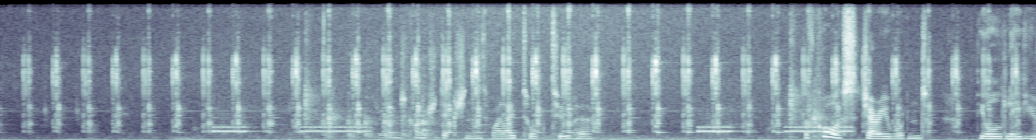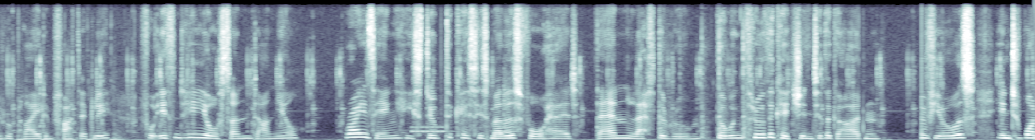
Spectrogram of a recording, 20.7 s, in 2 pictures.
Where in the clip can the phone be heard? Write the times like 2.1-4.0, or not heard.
2.1-3.8, 7.0-8.6, 14.4-15.6.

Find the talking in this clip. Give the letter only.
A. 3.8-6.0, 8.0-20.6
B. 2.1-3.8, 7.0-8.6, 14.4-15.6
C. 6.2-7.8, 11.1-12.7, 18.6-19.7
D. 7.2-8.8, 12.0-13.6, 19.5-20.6
A.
